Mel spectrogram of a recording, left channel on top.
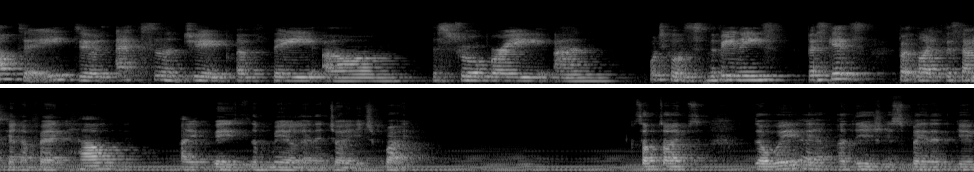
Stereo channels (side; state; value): both; different; correlation 0.00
